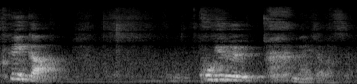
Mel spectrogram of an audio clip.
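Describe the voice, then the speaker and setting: Recorded from a distance in an echoey church sanctuary with faint noise, this pastor delivers his sermon through lively storytelling, voicing quoted lines and questioning the congregation. He speaks at a moderate pace in a high-sitting voice.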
